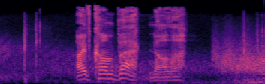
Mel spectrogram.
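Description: A man speaks firmly, close up.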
